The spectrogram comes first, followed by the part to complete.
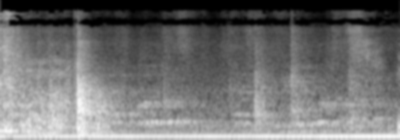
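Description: A few sharp knocks and clunks from belongings being handled, the loudest about a second in and a fainter one later, over a steady low hum.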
